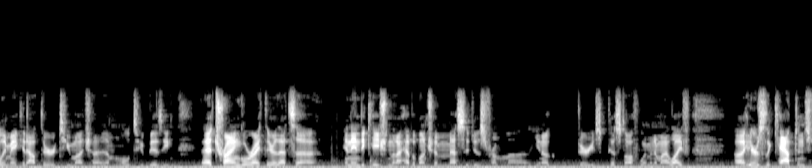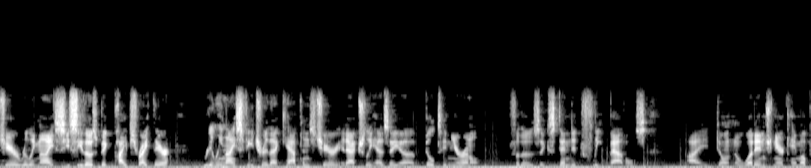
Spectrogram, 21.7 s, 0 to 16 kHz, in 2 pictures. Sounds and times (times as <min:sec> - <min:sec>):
Speech: 0:00.0 - 0:21.6.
